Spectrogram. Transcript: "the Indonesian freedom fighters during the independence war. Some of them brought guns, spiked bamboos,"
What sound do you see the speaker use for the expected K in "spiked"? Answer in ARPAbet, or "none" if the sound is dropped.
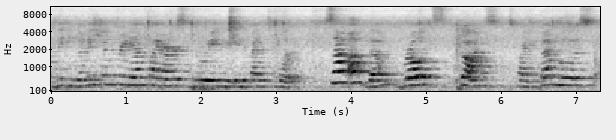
none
